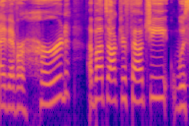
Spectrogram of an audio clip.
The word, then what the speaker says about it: Fauci: ever heard about dr fauci was someone who mispronounced his name which was at the very beginning of all this was dr drew called him dr fausti and so when i heard dr fauci i just assumed they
